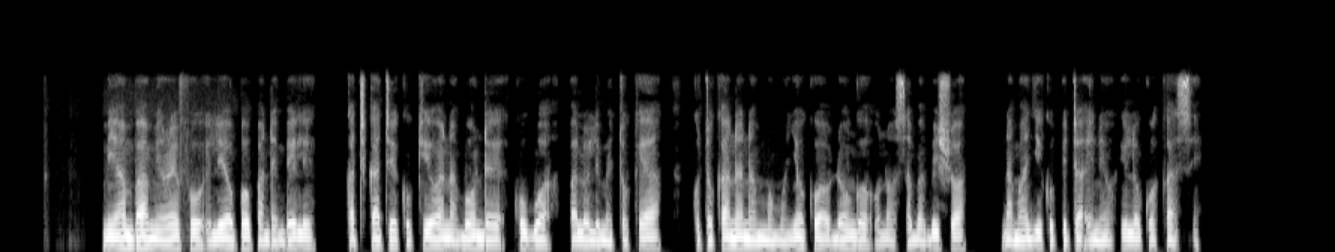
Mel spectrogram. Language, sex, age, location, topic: Swahili, male, 25-35, Dar es Salaam, agriculture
